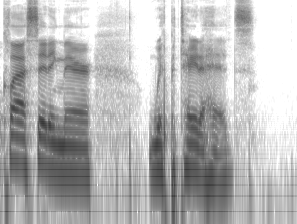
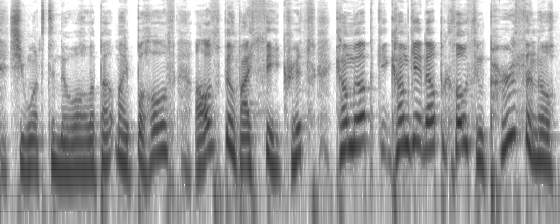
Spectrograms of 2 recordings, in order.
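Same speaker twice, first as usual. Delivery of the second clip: lisping creep, climbing higher in pitch; Mineta, creeper mode; 4 semitones higher than usual. Retold or imitated. Mineta drops the line of the century, lisping creeper. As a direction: slur the s's into th, building to a high leer. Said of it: "He's went full on creeper mode".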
